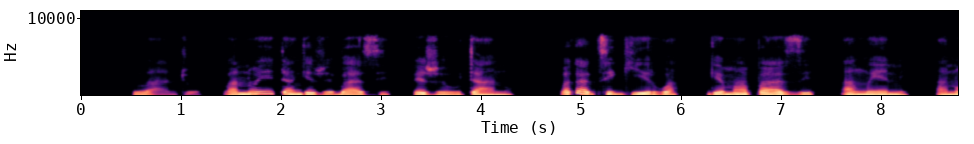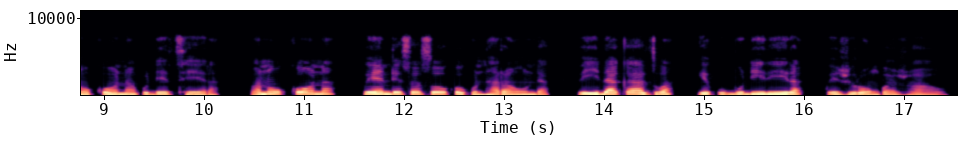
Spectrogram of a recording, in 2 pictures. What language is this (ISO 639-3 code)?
ndc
